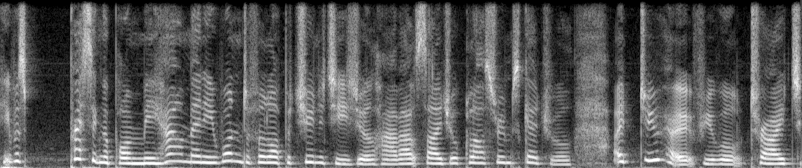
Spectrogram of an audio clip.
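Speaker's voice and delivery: put-on mother voice, done with care. Speaker voicing a mother addressing her child, in best mummy voice. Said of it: "I'll do it in my best mummy voice".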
